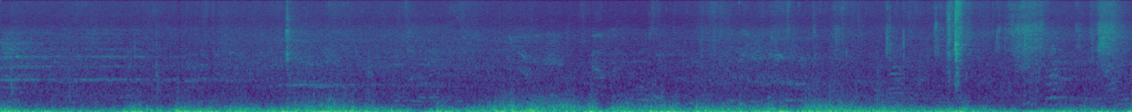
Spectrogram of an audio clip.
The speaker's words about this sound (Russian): На Северной, наверное, не зря оправдывает вот свое название постоянными ветрами, дующими между домов. Особенно когда на дворе стоит весна или осень, то ходить практически невозможно, потому что тебе задувают в уши этот сильнейший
